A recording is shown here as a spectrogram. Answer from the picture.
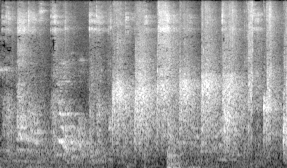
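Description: Table tennis balls clicking on tables and bats in scattered taps. There is a low thud about two and a half seconds in.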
